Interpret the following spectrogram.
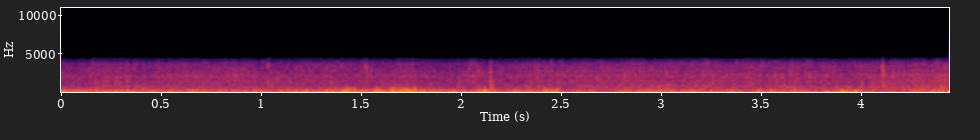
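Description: Wind rumbling steadily on the microphone, over water splashing from kayaks in a canoe polo game.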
